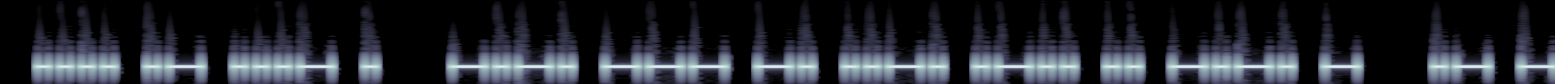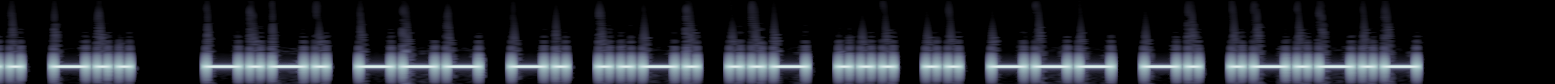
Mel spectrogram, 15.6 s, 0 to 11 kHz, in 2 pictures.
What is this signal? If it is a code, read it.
Morse code, heard as a keyed tone, about 22 wpm, 700 Hz. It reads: HAVE CONFLICT AND CONFUSION.
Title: Sentences from Top 1600 Words 22wpm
